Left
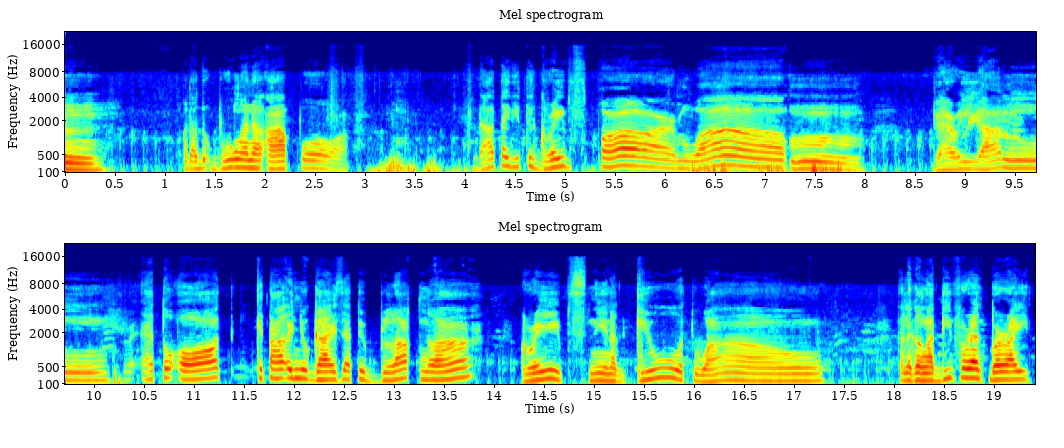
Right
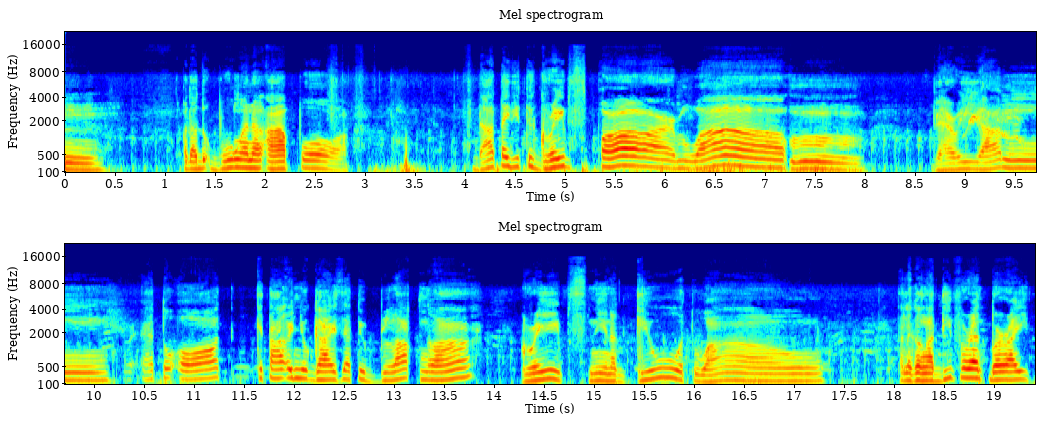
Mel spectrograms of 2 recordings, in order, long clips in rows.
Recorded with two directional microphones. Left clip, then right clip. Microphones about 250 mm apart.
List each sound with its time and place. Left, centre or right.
0.0 s a sound: centre
1.1 s speech: centre
4.0 s speech: centre
10.3 s speech: centre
